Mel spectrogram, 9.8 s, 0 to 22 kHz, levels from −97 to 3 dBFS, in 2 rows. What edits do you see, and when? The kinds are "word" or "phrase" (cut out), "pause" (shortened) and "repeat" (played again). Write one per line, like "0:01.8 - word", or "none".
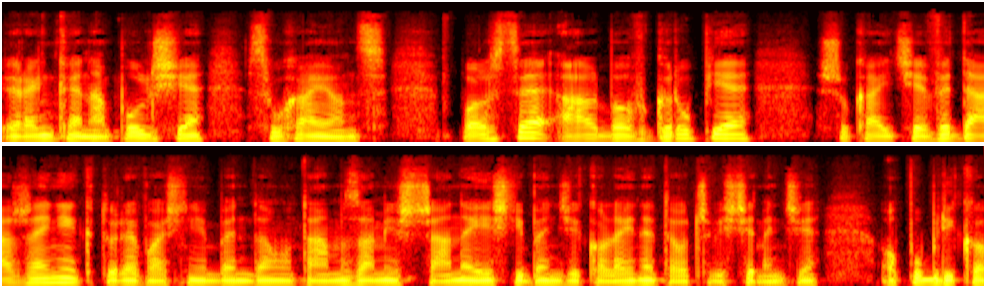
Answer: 0:02.2 - word
0:05.3 - word
0:08.7 - word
